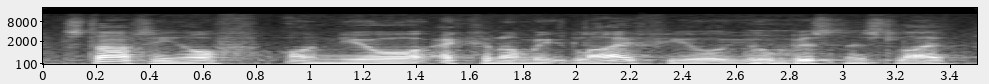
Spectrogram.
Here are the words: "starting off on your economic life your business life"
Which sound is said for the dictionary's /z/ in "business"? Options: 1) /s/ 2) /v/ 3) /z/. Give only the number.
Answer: 3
